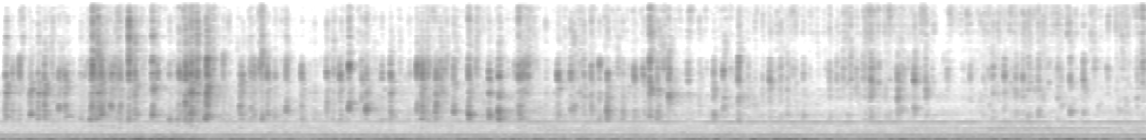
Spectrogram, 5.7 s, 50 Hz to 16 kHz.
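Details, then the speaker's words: BMW X5 E70 N52, ignition on and engine off, electric water pump running a bleed cycle triggered by a Thinkcar S8 Platinum: steady trickling and splashing of coolant over a faint constant pump hum; normal circulation. "so I don't know if you can hear the electric water pump working. But you should hear that. That's what it normally should sound like, so you know for future reference."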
